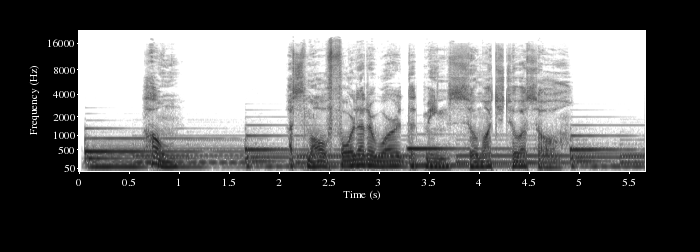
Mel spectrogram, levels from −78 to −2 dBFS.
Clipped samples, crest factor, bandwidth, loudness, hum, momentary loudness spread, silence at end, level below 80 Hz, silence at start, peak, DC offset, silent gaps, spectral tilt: under 0.1%; 14 dB; 18 kHz; -15 LUFS; none; 9 LU; 0 s; -32 dBFS; 0.05 s; -2 dBFS; under 0.1%; none; -6.5 dB/octave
